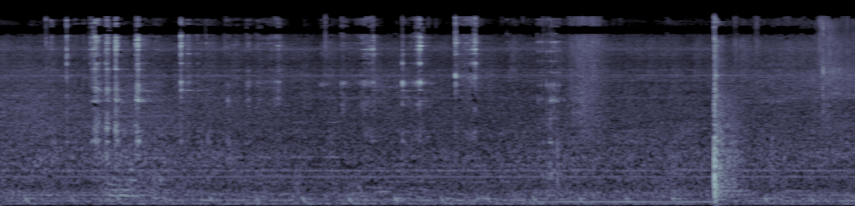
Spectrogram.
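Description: A small cast-iron skillet pot of baked beans clinks and scrapes lightly against a china plate as the beans are tipped out. One sharp clank near the end is the loudest sound.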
